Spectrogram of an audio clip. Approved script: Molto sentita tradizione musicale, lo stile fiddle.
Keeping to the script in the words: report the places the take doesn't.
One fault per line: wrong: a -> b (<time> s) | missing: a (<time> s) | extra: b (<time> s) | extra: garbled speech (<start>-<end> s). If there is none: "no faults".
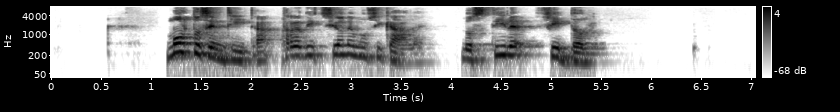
no faults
